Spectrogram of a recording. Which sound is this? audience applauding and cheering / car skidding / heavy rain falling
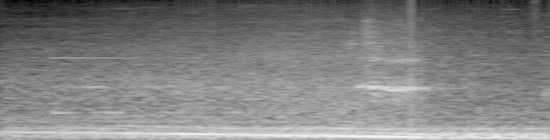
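car skidding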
